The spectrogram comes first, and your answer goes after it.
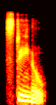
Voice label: "steno", Indian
